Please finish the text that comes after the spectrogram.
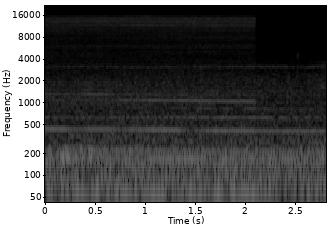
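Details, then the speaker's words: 1976 Datsun 280Z, fuel-injected; key on, the fuel pump is fed from a bottle and draws fuel up through the filter. Faint steady electric hum at constant pitch: normal fuel pump operation. "yep i can hear the pump running you can hear it sucking fuel in now"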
